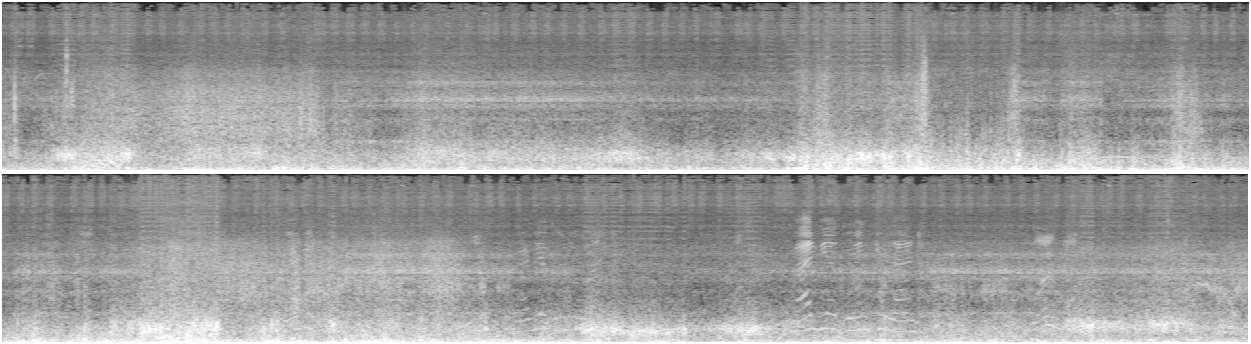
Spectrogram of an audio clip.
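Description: Wind buffeting the microphone of a camera flying with a tandem paraglider in flight: a loud, gusting low rumble, strongest about eight and fourteen seconds in.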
